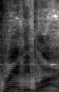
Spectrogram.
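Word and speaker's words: Randy Blythe: It, like, there's a really cool contrast going on here between, it is Randy Bly, right? The Lamb of God guy. – Yes.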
